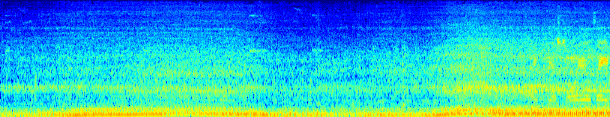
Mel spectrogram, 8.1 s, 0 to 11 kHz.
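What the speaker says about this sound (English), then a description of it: "Both his wheels are just spinning now and he's starting to swerve." A 4-wheel drive truck in four-low, towing a stuck Airstream trailer, revs hard with its wheels spinning in mud, a steady loud engine roar that rises and falls; voices talk over it.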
